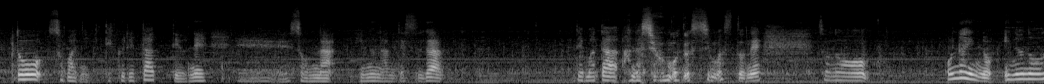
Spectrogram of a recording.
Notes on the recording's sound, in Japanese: 朝食作りながらなので雑音注意です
